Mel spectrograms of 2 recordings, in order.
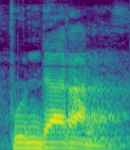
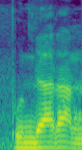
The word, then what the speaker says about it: bundaran: ini ini dibacanya adalah Bundaran Bundaran ya jadi jangan membaca sebagai nol atau sebagai ini dibacanya adalah Bundaran ya Hai lambangnya memang seperti nol atau seperti O ya tetapi di dalam komposisi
